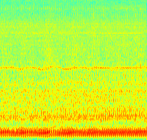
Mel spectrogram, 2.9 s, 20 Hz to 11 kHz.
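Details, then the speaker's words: Honda EU2000i generator on propane conversion with modified carburetor, eco mode, no load: low steady idle with gentle even pulse about twice a second and small vibration, same as on gasoline; normal eco-mode idle. "I'm under the conclusion with everyone else that that's exactly how they run in eco mode. There's a small vibration, so no big deal."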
